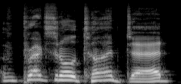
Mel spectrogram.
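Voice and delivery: put-on high pleading kid voice; mock whiny teen; whiny son. Son pleads with angry dad.

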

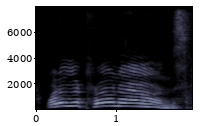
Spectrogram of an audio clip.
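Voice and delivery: high, drawn-out imitation of a far-off shout; roommate's yelled question, imitated without full volume; mock yell back. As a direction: call it back from another room, stretched and high. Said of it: "my roommate Steven just sort of yelled back".

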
